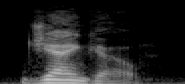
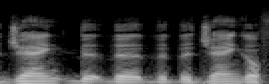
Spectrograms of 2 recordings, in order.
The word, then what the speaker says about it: Django: Now, you know how Django... – Yes, D is silent.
